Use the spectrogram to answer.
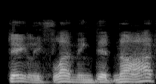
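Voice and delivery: ordinary delivery

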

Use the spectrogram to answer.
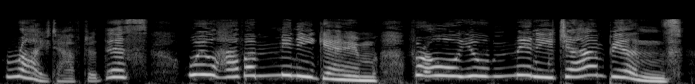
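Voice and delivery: high, cheery duck voice; smiling duck voice. A narrator's reading. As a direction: quack it out with a smile. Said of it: "with a smile in his quack".

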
